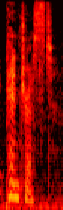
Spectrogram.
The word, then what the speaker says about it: Pinterest: Is it Pinterest or Pinterest? – We say Pinterest.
